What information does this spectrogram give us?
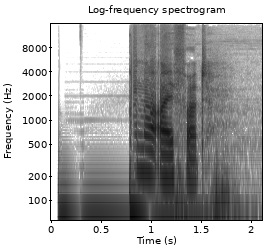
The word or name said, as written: Hannah Eifert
